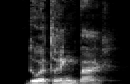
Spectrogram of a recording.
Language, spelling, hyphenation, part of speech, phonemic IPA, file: Dutch, doordringbaar, door‧dring‧baar, adjective, /ˌdoːrˈdrɪŋ.baːr/, Nl-doordringbaar.ogg
- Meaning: penetrable, accessible, assailable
